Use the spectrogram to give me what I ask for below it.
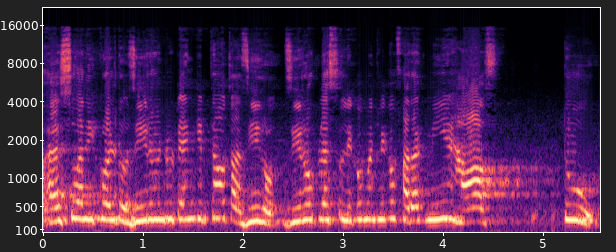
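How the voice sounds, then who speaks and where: A woman's voice: high voice, slight background noise, low-quality recording. A woman teaching a physics lecture step by step, asking questions and answering them herself, repeating each figure. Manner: keeps asking and answering her own questions.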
